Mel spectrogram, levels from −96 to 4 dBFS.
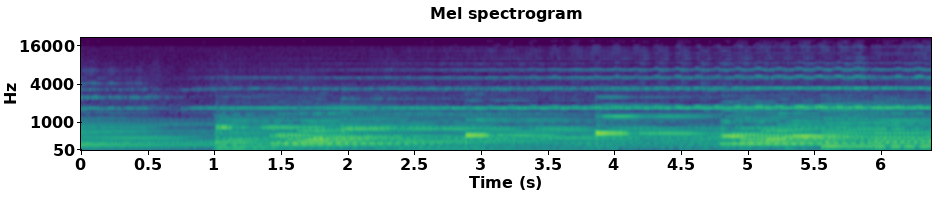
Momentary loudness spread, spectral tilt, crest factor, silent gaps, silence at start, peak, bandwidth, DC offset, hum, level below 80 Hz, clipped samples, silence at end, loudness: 12 LU; -6.5 dB/octave; 16 dB; none; 0 s; -8 dBFS; 16.5 kHz; under 0.1%; none; -70 dBFS; under 0.1%; 0 s; -24 LUFS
